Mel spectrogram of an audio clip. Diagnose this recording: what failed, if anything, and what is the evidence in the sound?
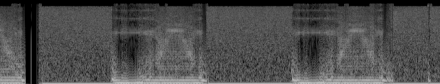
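A stuck bit runs through the whole recording, likely from a broken data line or converter stage. Harsh, buzzy distortion rides on the sound, and quiet passages fill with noise. On the waveform, samples jump by a fixed step near -20 dBFS, and the spectrogram shows broadband smearing everywhere.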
